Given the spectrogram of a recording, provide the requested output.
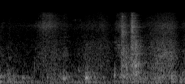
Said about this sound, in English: Chair adjusted here. Sorry about that.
